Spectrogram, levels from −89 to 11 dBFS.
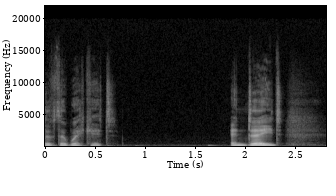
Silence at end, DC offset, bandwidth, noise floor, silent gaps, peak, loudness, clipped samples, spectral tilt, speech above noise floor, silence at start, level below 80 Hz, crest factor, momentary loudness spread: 0.25 s; under 0.1%; 16 kHz; -61 dBFS; none; -6 dBFS; -25 LUFS; under 0.1%; -6 dB/octave; 37 dB; 0 s; -50 dBFS; 20 dB; 19 LU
